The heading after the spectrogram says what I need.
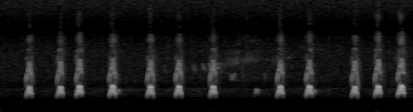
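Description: European Bee-eater giving short, rolling, liquid 'prruip' calls, repeated about three times a second with slight pitch variation; no other sounds.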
